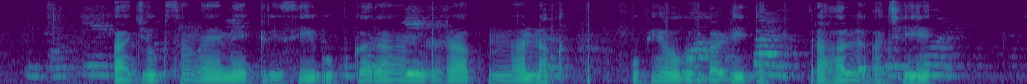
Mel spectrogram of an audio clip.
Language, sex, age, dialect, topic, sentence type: Maithili, female, 31-35, Southern/Standard, agriculture, statement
